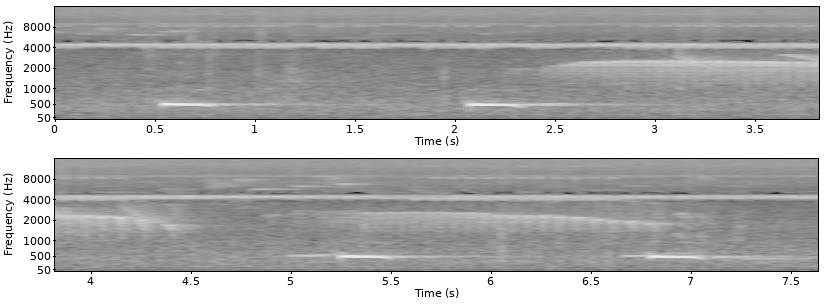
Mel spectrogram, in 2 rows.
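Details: Pair of blue ground doves drinking water: short low hooted coos around 500, given in pairs spaced about one and a half seconds apart, four notes in all, over a steady high insect whine and a faint drawn-out whistle.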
